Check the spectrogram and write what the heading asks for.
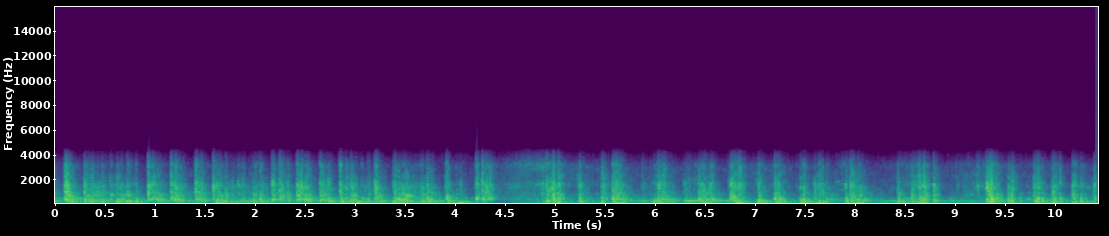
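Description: A group of barrel drums played fast together in a dense, driving rhythm, with held tones over the drumming in the first few seconds. The drumming breaks briefly about four and a half seconds in, then picks up again with voices calling over it.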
